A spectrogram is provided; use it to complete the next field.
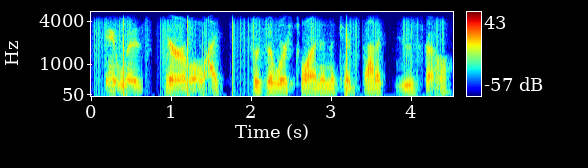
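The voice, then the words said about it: Sick-sounding voice. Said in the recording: “Sorry about my voice. I've had the flu the past week.”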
